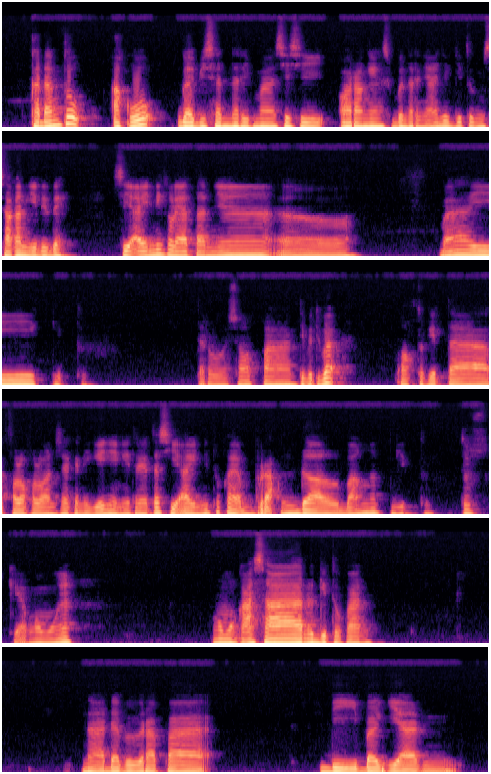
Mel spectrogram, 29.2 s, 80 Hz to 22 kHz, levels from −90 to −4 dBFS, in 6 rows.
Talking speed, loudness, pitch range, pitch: 105 wpm, -19 LUFS, 110-130 Hz, 120 Hz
